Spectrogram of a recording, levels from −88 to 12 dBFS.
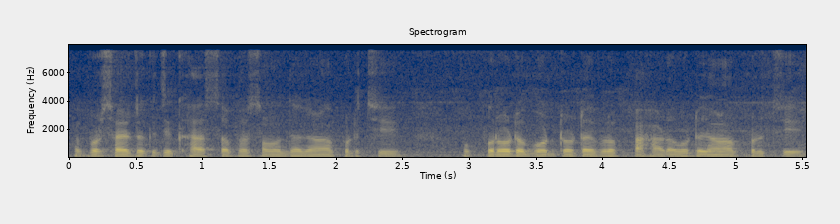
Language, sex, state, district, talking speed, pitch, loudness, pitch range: Odia, male, Odisha, Khordha, 175 wpm, 105 Hz, -19 LUFS, 105-110 Hz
